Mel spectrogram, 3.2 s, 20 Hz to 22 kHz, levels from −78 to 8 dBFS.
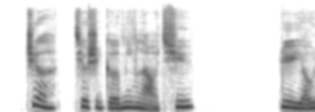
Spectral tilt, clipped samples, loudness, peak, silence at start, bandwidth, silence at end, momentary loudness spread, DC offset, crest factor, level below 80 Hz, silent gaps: -3.5 dB/octave; under 0.1%; -17 LUFS; -2 dBFS; 0.25 s; 18.5 kHz; 0 s; 6 LU; under 0.1%; 18 dB; -56 dBFS; 2.23-2.70 s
